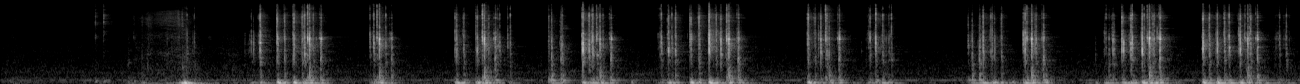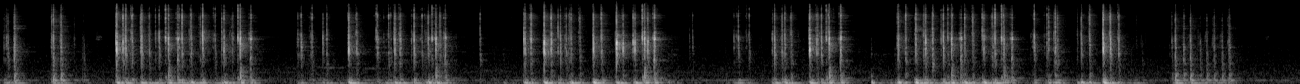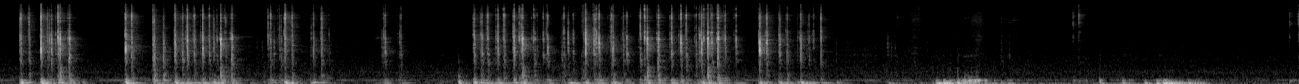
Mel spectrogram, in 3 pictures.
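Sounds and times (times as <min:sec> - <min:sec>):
mechanical keyboard typing: 0:02.5 - 0:04.0, 0:04.6 - 0:07.5, 0:08.1 - 0:09.0, 0:09.7 - 0:17.6, 0:18.2 - 0:19.7, 0:20.3 - 0:25.4, 0:26.2 - 0:30.1, 0:30.7 - 0:34.3.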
